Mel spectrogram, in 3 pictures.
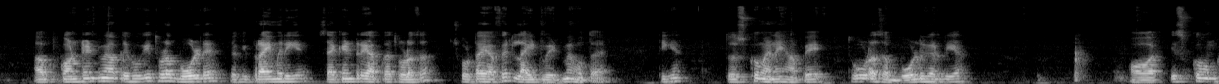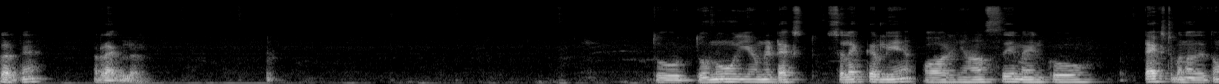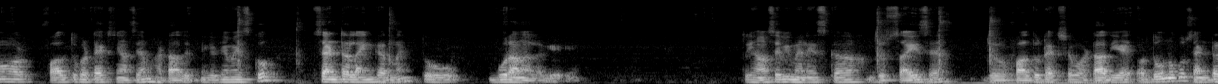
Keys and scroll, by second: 0.5 z, 1.1 v, 26.7 BackSpace, 27.3 BackSpace, 28.2 BackSpace, 28.5 Escape, 33.1 BackSpace, 33.7 BackSpace, 34.2 BackSpace, 34.7 Escape.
